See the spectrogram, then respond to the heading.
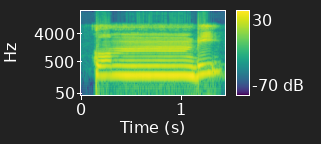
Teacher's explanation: اب یہاں پر کاف کو با سے کنیکٹ کریں گے، یہاں پہ غنہ کریں گے ایک الف کی مقدار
